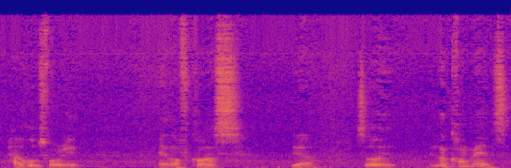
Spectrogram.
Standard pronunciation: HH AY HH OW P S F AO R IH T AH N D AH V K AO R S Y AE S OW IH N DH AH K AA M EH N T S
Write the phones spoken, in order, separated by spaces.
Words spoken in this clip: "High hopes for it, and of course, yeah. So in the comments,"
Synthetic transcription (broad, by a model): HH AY HH OW P S F AO R IH T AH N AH F K AO S Y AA S OW IH N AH K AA M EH N T S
